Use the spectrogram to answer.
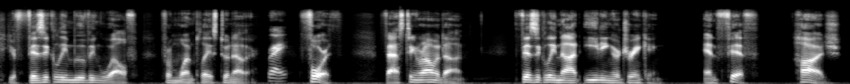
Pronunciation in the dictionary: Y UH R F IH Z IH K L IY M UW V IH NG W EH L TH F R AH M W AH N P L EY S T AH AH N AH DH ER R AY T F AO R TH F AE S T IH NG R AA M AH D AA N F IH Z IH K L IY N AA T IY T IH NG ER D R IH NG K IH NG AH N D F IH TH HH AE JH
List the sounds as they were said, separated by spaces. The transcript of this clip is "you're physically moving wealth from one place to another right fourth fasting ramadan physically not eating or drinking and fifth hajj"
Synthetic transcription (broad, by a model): Y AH R F IH Z IH K L IY M UW V IH NG W EH L TH F R AH M W AH N P L EY S T AH AH N AH DH ER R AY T F AO R TH F AE S T IH NG R AA M AH D AA N F IH Z IH K L IY N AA T IY T IH NG ER D R IH NG K IH NG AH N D F IH TH HH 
